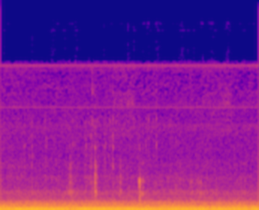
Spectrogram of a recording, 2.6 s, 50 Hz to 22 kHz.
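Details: 2007 Subaru Legacy front wheel bearing, installed the previous November, heard on a road drive: steady low hum under road noise that changes when the wheel is jerked left, pointing to the inner half of the wheel bearing.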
